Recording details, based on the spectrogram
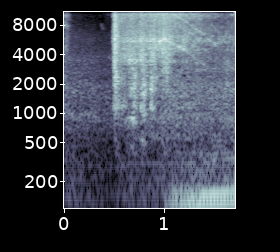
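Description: Starter whirr, then the engine catches and settles into a deep, steady low rumble with no speaker-generated engine noise; normal start.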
